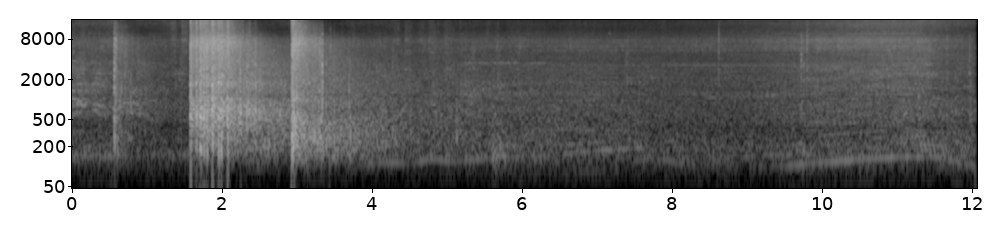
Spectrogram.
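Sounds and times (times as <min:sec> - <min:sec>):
sharp crack: 0:00.5 - 0:05.3
loud explosive bangs: 0:00.6 - 0:06.0.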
